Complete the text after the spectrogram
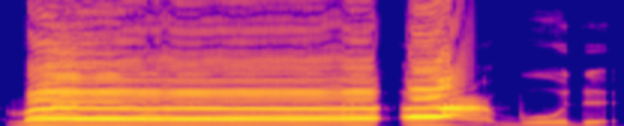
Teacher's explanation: Kita panjangkan untuk huruf ma panjangnya empat harakat. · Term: mad jaiz munfasil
